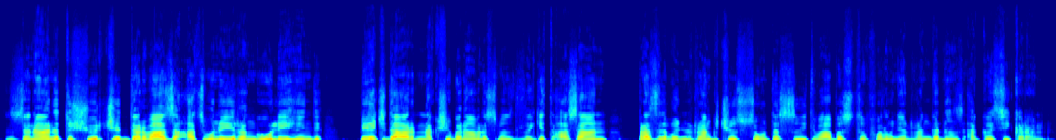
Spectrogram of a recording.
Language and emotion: Kashmiri, neutral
